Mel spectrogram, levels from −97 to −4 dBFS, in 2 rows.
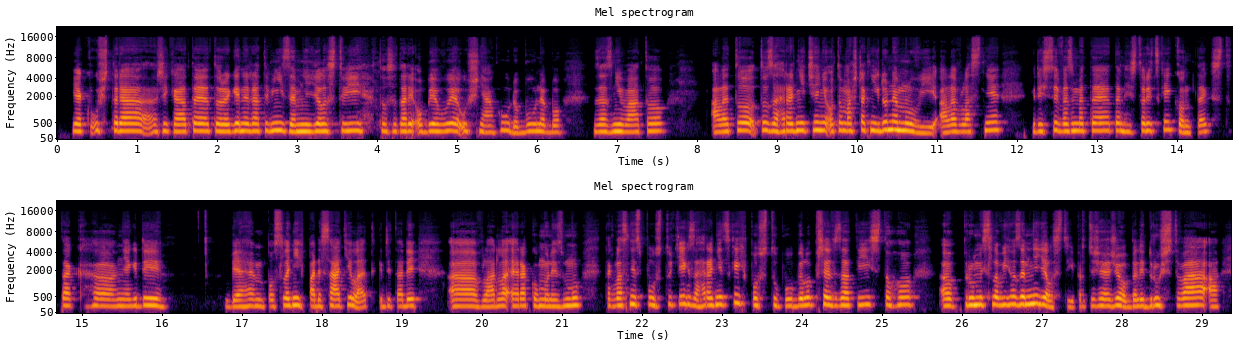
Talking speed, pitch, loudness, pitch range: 130 wpm, 225 Hz, -27 LUFS, 210-240 Hz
